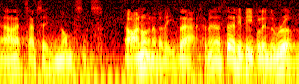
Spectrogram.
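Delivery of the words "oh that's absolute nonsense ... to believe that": low, hushed heckling mutter under the breath. Recalling a front-row man who heckled all week, the speaker imitates his muttering. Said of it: "he was muttering under his breath".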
